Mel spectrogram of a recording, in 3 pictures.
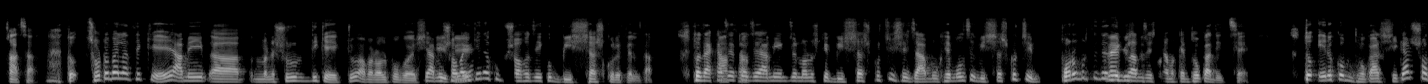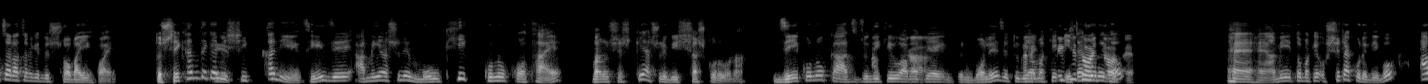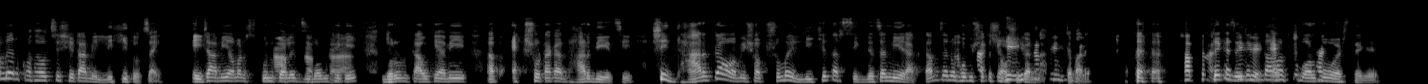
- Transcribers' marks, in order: "মানুষকে" said as "মানুষেসকে"; chuckle; laughing while speaking: "ঠিক আছে? এটা কিন্তু আমার খুব অল্প বয়স থেকে"
- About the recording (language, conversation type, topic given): Bengali, podcast, প্রতিদিনের ছোট ছোট অভ্যাস কি তোমার ভবিষ্যৎ বদলে দিতে পারে বলে তুমি মনে করো?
